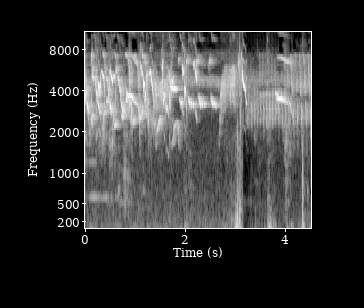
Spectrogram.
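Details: Juvenile Javan sun-blue robin, a little over a month old, twittering as it learns its song; a rapid jumble of high chirps, then a few knocks and scraping sounds and softer buzzy notes.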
